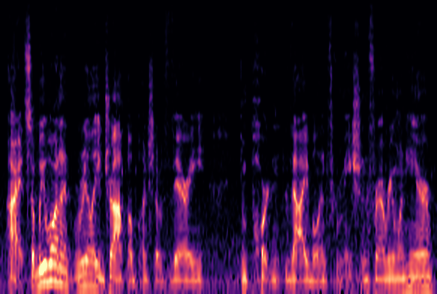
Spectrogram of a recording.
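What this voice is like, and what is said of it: Scratchy, hoarse voice. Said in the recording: “I'm finishing up a round of laryngitis. I apologize if my voice is a little... Scratchy... A little scratchy, but it sounds okay.”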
